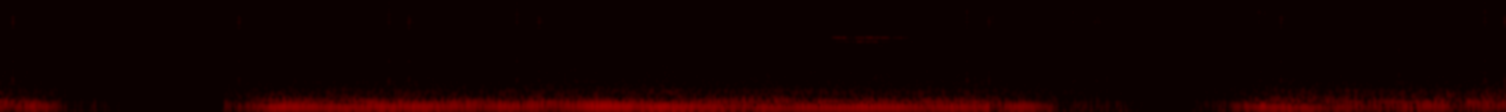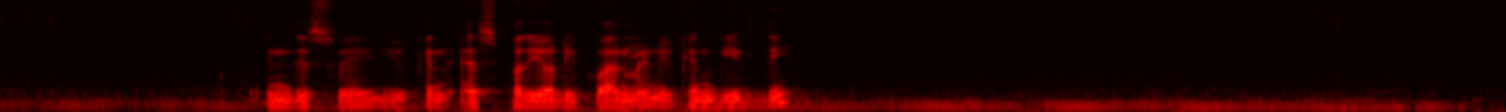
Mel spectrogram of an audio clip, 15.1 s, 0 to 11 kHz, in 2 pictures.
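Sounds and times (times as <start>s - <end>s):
low electrical hum: 1.2s - 5.4s, 6.0s - 15.0s
computer mouse clicks: 1.9s - 3.0s, 3.8s - 5.6s, 6.3s - 7.9s, 8.6s - 8.8s, 14.1s - 14.5s.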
